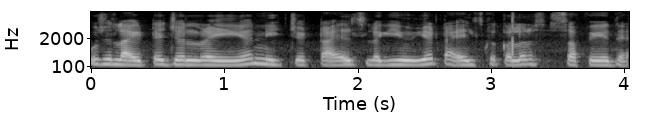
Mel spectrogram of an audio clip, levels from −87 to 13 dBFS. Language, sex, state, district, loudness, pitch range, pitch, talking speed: Hindi, female, Chhattisgarh, Sarguja, -18 LUFS, 175-195 Hz, 185 Hz, 220 wpm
